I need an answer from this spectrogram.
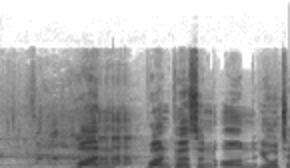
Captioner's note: laughter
